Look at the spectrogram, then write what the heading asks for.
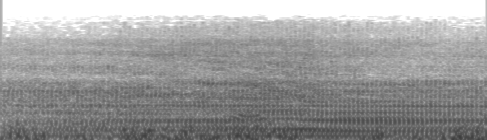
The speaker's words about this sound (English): A lot of motorbikes around here.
